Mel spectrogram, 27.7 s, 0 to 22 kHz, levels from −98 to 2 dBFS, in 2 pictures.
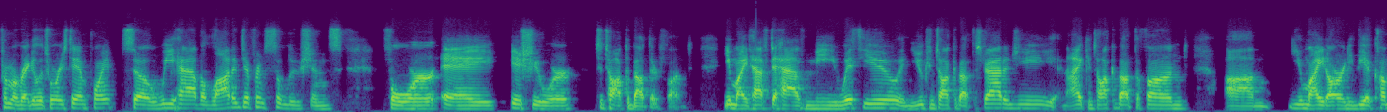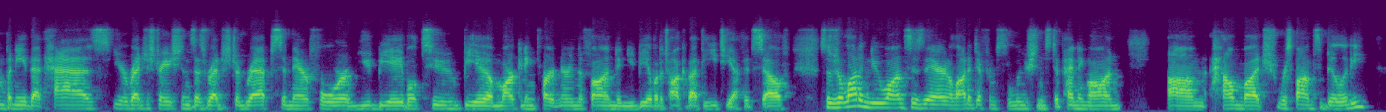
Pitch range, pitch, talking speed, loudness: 120-140 Hz, 130 Hz, 210 wpm, -19 LUFS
